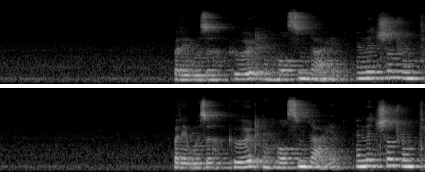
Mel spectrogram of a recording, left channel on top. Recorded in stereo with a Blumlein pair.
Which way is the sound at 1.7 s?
65° right.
